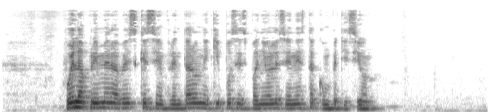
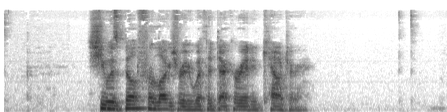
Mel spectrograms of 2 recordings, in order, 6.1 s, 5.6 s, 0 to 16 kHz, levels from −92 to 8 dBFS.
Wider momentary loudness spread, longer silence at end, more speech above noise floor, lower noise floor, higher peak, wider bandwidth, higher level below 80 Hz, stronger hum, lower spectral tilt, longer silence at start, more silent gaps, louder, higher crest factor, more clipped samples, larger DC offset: about the same, 13 LU vs 11 LU; second, 1.35 s vs 1.75 s; second, 45 dB vs 52 dB; about the same, -68 dBFS vs -67 dBFS; about the same, -2 dBFS vs -2 dBFS; about the same, 11.5 kHz vs 12 kHz; second, -58 dBFS vs -36 dBFS; neither; first, -6.5 dB/octave vs -5 dB/octave; second, 0.85 s vs 1.1 s; neither; second, -24 LUFS vs -15 LUFS; first, 22 dB vs 16 dB; neither; neither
